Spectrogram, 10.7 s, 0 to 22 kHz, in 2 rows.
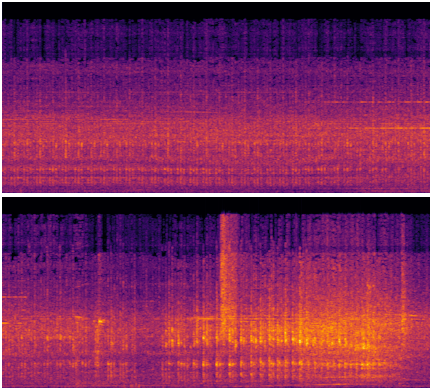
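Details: HV48 bus on route 335 diesel running: loud steady knocking three to four per second; suspected rod knock, cause unconfirmed.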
